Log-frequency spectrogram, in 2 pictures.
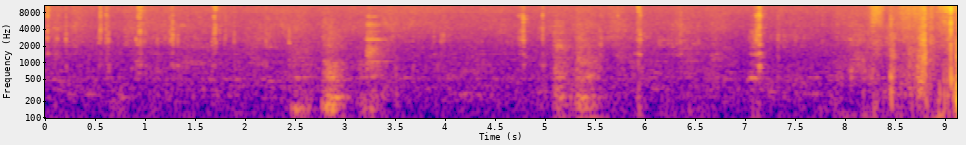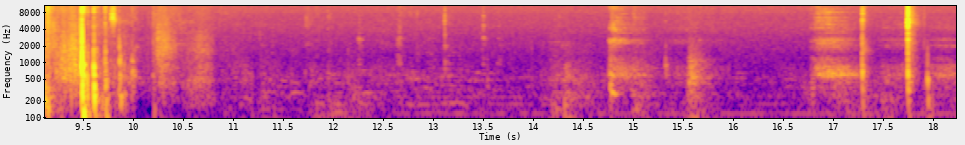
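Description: Handling noise from a phone held close: scattered faint rustles and small knocks, then a loud cluster of rubbing and knocking about nine to ten seconds in as the phone is moved about. A low steady hum starts about twelve seconds in.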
